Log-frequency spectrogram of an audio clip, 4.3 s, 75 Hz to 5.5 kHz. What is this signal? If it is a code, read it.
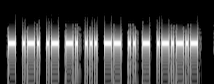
Morse code, heard as a keyed tone, about 25 wpm, 600 Hz. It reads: TRANSMIT.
